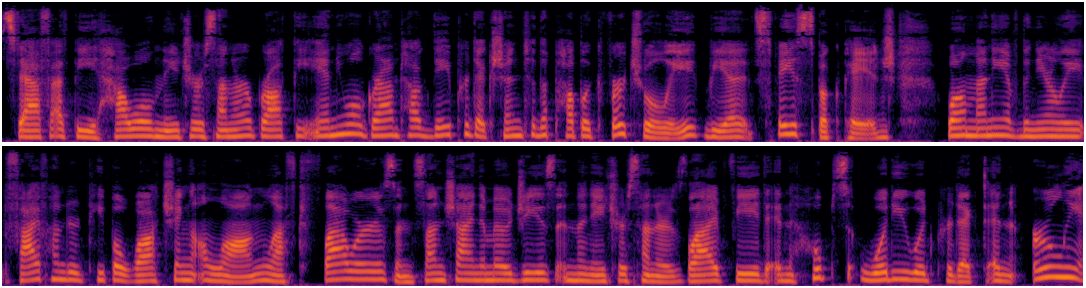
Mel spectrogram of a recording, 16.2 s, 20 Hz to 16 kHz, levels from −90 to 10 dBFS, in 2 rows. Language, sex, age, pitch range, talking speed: English, female, 30-49, 165-225 Hz, 175 wpm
